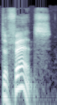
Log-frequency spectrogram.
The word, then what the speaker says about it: defense: It's pronounced defense. We now forever pronounce it defense because of the chants at Yankee Stadium back in the late 50s, and, of course, played in that, you know, greatest game ever played in 58, and just a tremendous individual.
